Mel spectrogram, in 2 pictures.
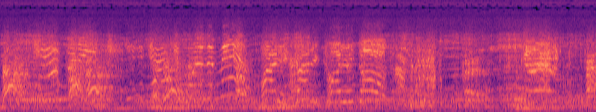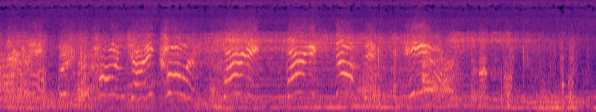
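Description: A dog barks repeatedly in a classic western TV show, the loud, steady barking mixed with voices and a busy soundtrack throughout.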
